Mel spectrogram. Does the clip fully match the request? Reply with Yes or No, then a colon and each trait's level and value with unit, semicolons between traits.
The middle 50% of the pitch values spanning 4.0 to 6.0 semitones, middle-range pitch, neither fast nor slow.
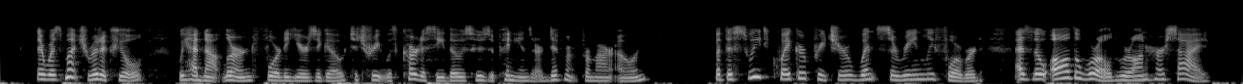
No: average, 5.3 semitones; high, 205 Hz; average, 195 wpm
